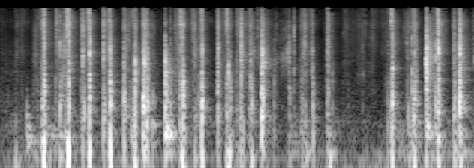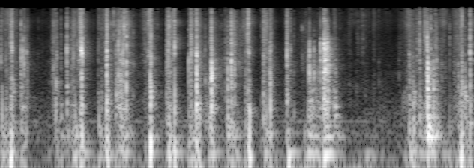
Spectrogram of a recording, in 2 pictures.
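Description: Tarot cards being shuffled and dealt out onto a wooden tabletop: a dense, irregular run of quick card flicks and taps, with a short pause near the end.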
